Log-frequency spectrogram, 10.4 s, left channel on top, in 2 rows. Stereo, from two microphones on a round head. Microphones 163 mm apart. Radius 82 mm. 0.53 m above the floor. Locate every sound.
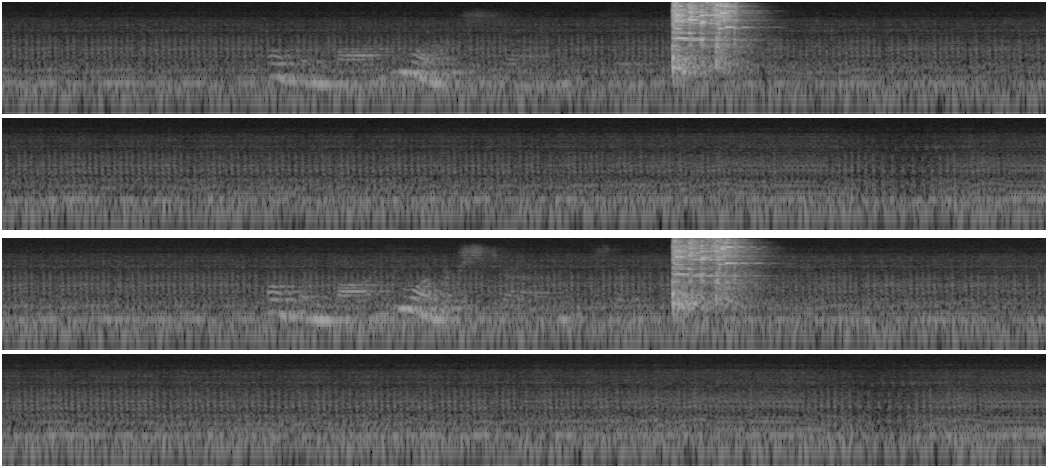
1.3 s a woman speaking: 50° right (ahead or behind), 3 m
3.4 s breaking glass: 25° left (ahead or behind), 1.3 m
